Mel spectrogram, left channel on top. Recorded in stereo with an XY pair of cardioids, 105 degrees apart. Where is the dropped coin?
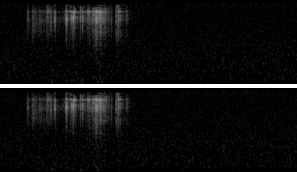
5° right, 1.3 m.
